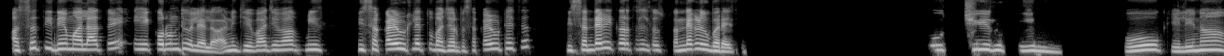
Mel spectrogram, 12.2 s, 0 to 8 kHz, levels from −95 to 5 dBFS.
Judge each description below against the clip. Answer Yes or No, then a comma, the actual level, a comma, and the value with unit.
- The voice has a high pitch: Yes, high, 235 Hz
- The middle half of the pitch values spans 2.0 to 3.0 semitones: No, average, 4.2 semitones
